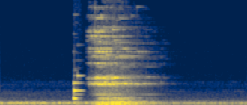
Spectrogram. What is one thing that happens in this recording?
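A bright chime rings out as a menu opens.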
